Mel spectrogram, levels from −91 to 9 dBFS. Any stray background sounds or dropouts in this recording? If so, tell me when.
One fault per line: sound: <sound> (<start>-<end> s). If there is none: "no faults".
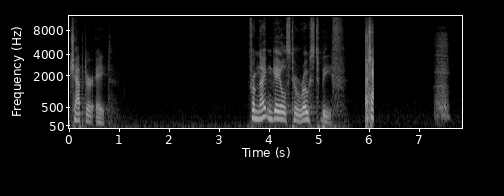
sound: laugh (5.9-6.1 s)
sound: sniff (7.3-7.6 s)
